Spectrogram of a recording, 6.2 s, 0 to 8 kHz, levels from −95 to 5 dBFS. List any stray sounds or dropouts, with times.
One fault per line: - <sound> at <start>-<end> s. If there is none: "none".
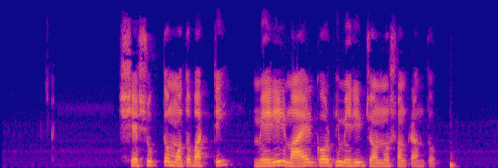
none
